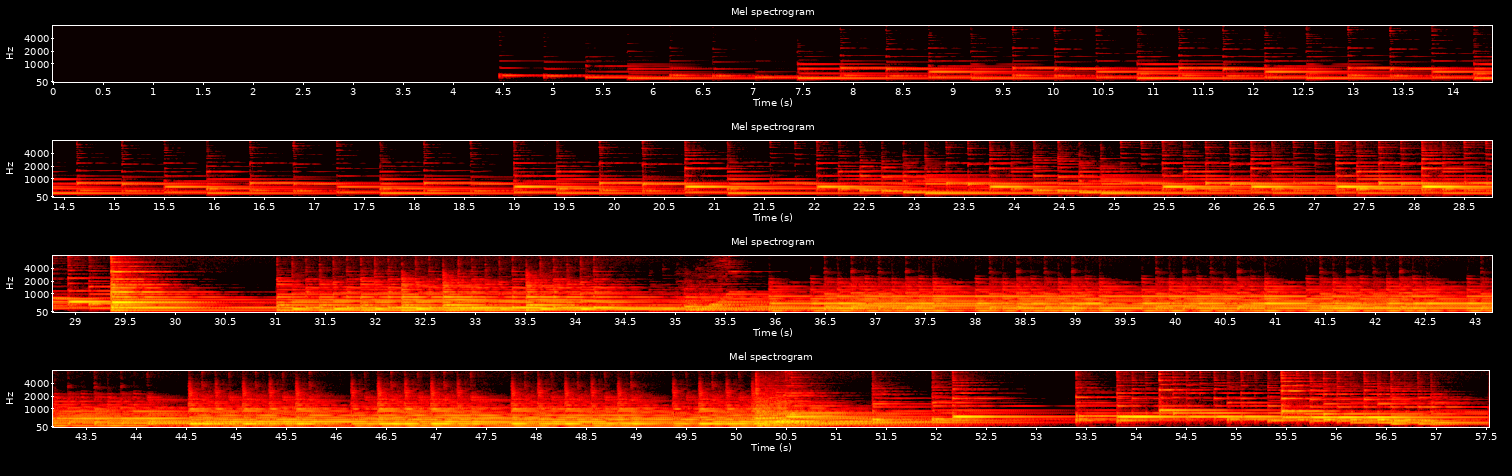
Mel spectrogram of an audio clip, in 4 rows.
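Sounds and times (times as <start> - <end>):
harp: 4.5 - 57.5.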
